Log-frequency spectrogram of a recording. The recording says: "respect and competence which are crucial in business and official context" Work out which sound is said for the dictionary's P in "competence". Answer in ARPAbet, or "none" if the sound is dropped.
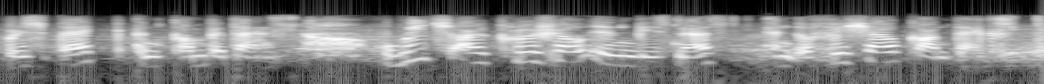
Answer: P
